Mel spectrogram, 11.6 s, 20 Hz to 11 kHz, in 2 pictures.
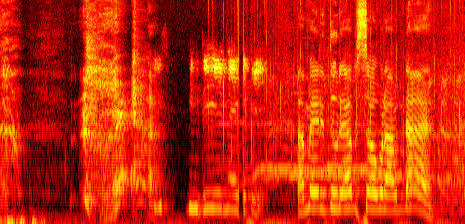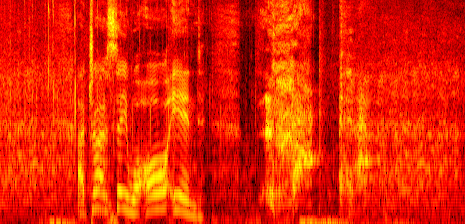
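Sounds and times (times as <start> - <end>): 
person coughing: 0.0 - 0.4, 1.0 - 2.1, 9.1 - 10.4
room noise: 0.0 - 11.6
speech: 1.8 - 5.7, 6.8 - 9.6
laughter: 3.0 - 11.6.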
